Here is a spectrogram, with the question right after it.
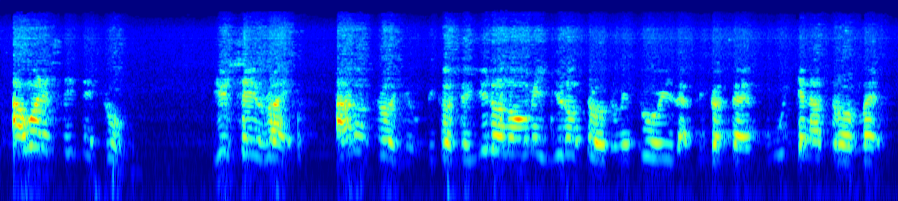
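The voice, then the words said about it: Cuban Spanish accent. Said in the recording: “you sound just like a Cuban ... He still sounds like he got off the boat.”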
